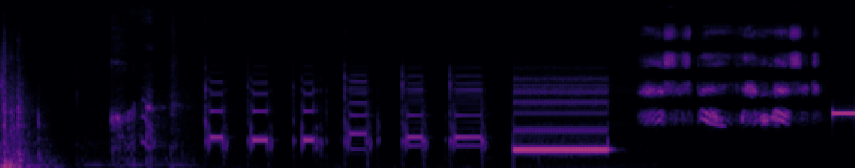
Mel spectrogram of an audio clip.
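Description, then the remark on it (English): A phone handset clicks, then a quick run of about seven electronic keypad tones is dialed, followed by a steady ringing tone and a warbling electronic trill as the call goes straight to voicemail, all clear with no talking. “you must be on the phone because this went straight to message.”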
